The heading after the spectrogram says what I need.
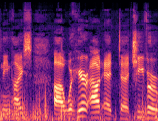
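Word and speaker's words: Nienhuis: County Sheriff ninheis spelled n-i-e-n-h-u-i-s and it's pronounced neenheis we're here out at cheever Road in Hernando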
